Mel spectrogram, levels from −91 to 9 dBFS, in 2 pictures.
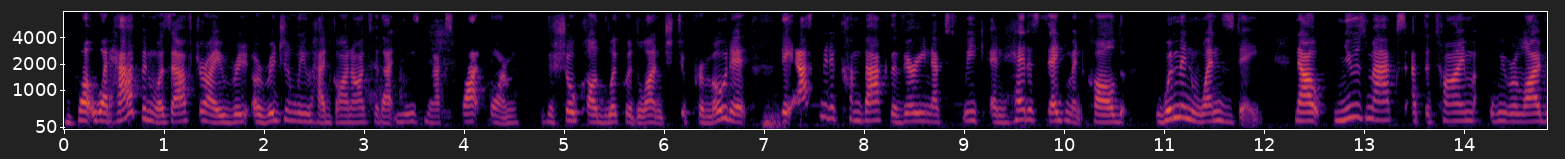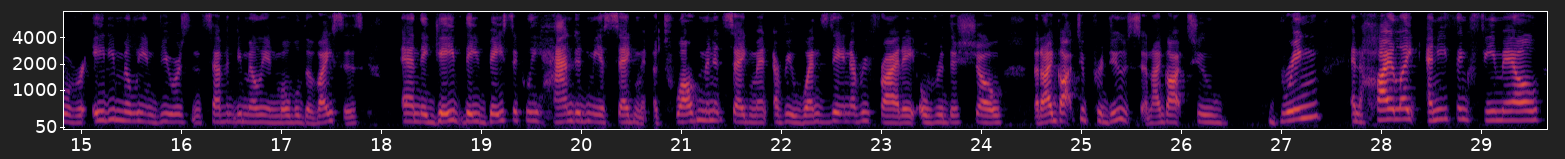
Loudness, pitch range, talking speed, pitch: -39 LUFS, 185-230 Hz, 185 wpm, 205 Hz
